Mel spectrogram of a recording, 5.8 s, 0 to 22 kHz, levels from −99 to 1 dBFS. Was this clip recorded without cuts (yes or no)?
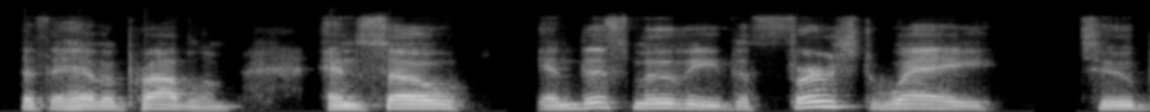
no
